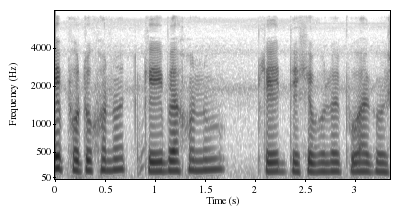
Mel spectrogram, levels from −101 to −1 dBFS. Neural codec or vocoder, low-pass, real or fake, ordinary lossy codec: none; 7.2 kHz; real; Opus, 64 kbps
